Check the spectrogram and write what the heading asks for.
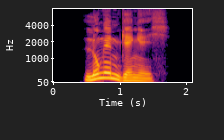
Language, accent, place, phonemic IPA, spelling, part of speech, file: German, Germany, Berlin, /ˈlʊŋənˌɡɛŋɪç/, lungengängig, adjective, De-lungengängig.ogg
- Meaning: respirable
